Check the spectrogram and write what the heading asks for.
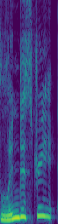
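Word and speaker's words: L'Industrie: Have you been to, that's pronounced Lind Industry, L-I-N? – Yeah, L apostrophe industry.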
